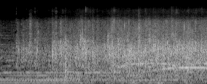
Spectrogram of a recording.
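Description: Theatre audience breaking into applause, swelling loud about half a second in, as the orchestra's final held chord fades out underneath.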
